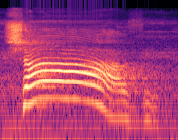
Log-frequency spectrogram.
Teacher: você demorou mais chamando a sílaba chá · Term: sílaba mais forte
